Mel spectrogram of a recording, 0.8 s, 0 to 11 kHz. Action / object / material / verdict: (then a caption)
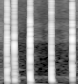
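tap / audio jack cord and phone / unknown / none. An audio jack cord, meant to help with recording, is tapped against a phone five times. Each tap is a short, dry click with no ring. The clicks are broad and bright, with a pitch near 234 Hz.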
